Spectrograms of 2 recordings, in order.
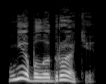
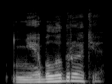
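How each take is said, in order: First: High, louder tearful denial; sobbing protest. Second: Steady, level denial; firm. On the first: Катерина denies there was a fight, sobbing. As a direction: protest as if near tears. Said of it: "всхлипнула Катерина". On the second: Ваня backs up Катерина's denial, firmly. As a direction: state it firmly, pitch held down. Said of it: "повторил Ваня твёрдо". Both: A narrator's reading.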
